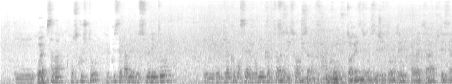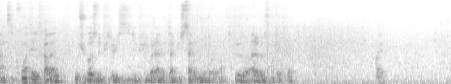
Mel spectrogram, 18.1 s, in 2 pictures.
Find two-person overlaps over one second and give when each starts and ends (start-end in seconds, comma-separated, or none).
5.5-8.7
